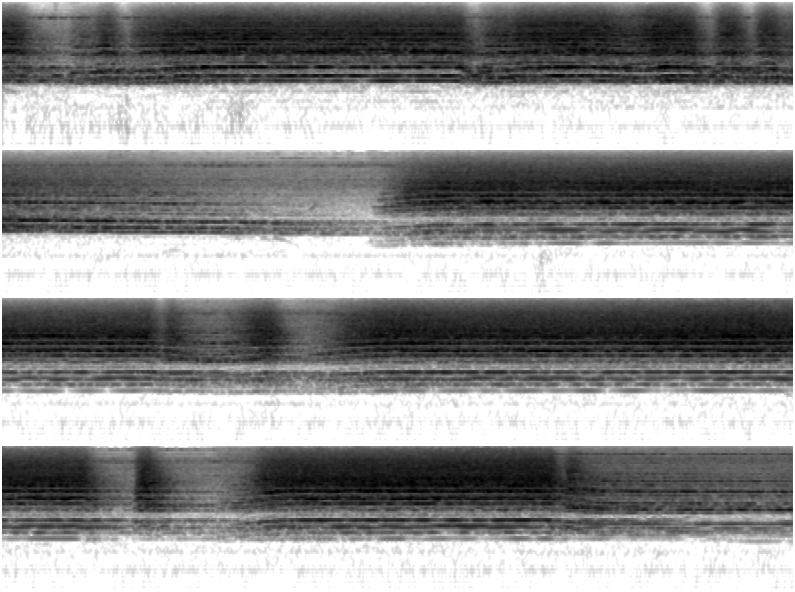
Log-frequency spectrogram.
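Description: Steam locomotive whistles blowing long, held chime blasts. A higher chord wavers and fades out about ten seconds in, then a lower-pitched chord sounds from about twelve seconds on, with two short breaks.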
